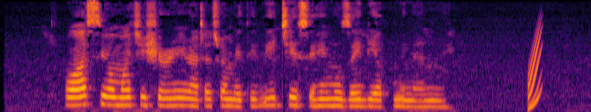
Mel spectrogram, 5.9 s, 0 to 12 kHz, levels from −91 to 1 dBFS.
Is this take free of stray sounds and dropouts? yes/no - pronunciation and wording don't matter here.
no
